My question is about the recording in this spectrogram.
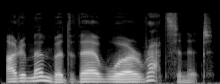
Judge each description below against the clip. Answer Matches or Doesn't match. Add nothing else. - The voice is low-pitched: Matches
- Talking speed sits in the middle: Matches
